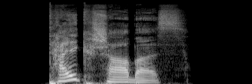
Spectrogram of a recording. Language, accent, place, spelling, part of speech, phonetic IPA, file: German, Germany, Berlin, Teigschabers, noun, [ˈtaɪ̯kʃaːbɐs], De-Teigschabers.ogg
- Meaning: genitive singular of Teigschaber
